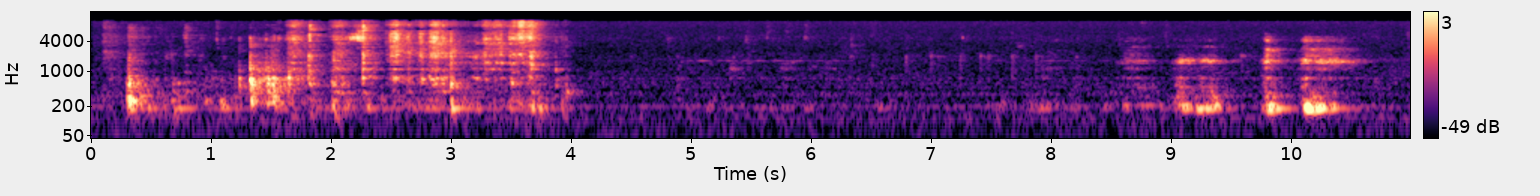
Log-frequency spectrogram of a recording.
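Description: Rustling and clattering handling noise on a microphone for about four seconds, then only a faint steady hum.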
